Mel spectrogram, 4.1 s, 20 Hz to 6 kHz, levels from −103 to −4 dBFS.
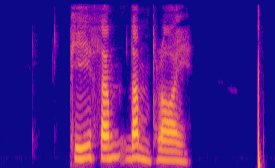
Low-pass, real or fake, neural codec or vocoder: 5.4 kHz; real; none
